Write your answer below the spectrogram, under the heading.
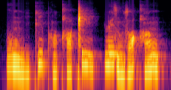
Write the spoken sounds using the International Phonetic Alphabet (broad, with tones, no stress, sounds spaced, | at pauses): ɣ ũ˧˩ ŋ i˩ kʼ i˥˧ pʰ ɔ̃˩ qʰ ɔ˨˦ ǁ i˥˧ | ɳ e˥ z ũ˩ z ɔ˧˥˧ qʰ ũ˧˥˧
